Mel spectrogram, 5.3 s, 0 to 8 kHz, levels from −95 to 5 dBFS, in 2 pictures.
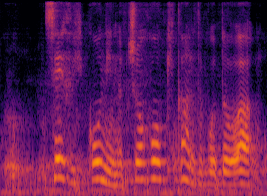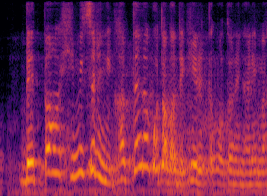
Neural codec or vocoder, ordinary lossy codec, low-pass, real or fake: codec, 16 kHz, 4.8 kbps, FACodec; none; none; fake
